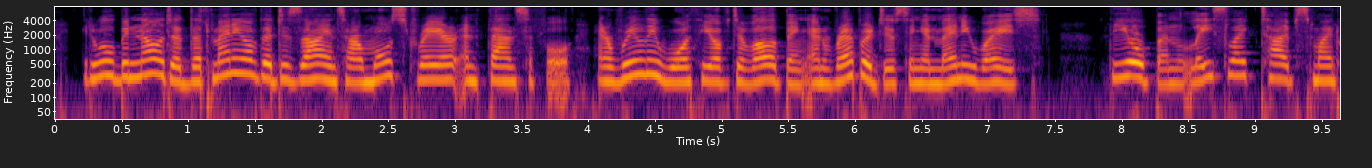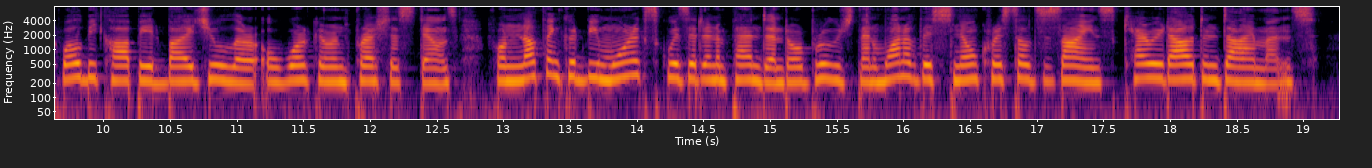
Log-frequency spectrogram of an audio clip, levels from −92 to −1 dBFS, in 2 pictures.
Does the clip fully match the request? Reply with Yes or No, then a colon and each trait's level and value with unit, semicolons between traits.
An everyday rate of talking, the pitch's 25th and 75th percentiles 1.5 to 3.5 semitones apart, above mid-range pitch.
Yes: average, 195 wpm; average, 2.7 semitones; high, 230 Hz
